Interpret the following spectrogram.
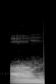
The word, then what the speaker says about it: ওম: ওম শব্দটিকে আপনারা তিনটি ভাগে ভেঙ্গে নিন। ও অ আর ম। ও অ আর ম। ও এর উচ্চারণ নাভি থেকে। অ এর উচ্চারণ গলা থেকে। ম এর উচ্চারণ মাথা থেকে। ও এর উচ্চারণ নাভি থেকে মানে ও। অ এর উচ্চারণ গলা থেকে। অ ম এর উচ্চারণ মাথা থেকে ঠিক এভাবে মাথা ভাইব্রেট করবে।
